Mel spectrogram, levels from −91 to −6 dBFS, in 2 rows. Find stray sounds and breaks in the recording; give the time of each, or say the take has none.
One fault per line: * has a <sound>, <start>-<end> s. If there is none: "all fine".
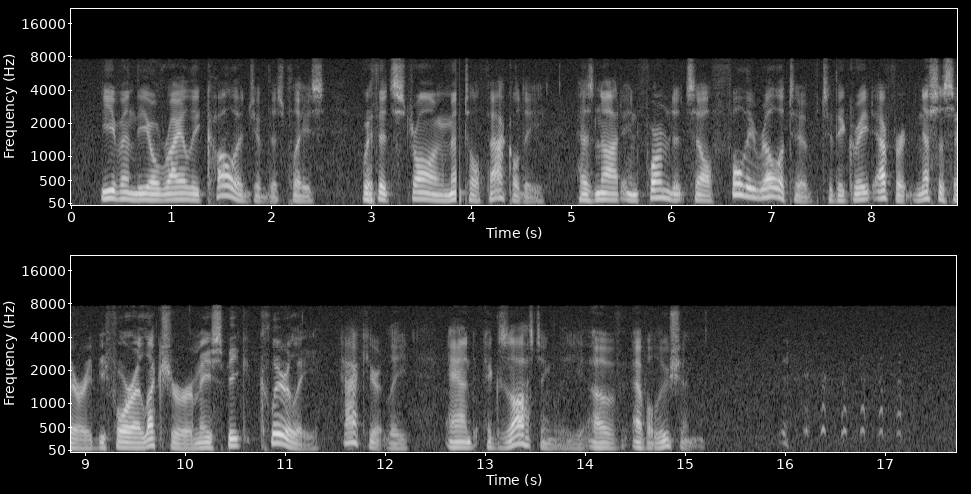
* has a dropout, 3.8-3.9 s
* has a laugh, 15.9-17.2 s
